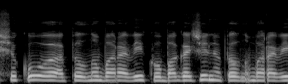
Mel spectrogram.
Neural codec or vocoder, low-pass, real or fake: none; 14.4 kHz; real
